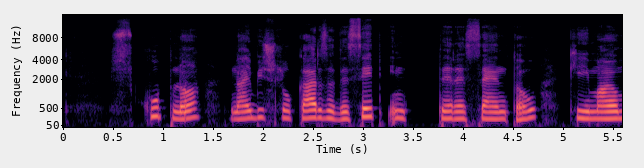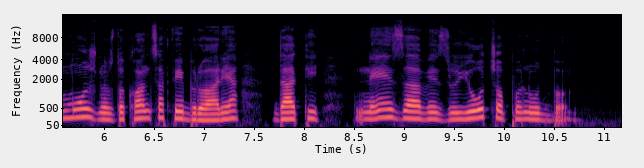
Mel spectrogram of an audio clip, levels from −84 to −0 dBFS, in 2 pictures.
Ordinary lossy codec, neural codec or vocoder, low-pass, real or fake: MP3, 96 kbps; vocoder, 44.1 kHz, 128 mel bands, Pupu-Vocoder; 14.4 kHz; fake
